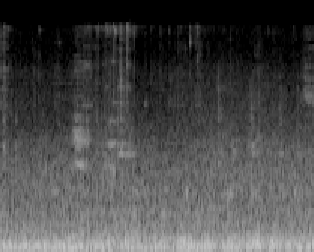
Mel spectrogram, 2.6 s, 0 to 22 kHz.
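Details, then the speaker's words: 2006 Pontiac G6 driving after wheel hub bearing replacement: steady low road rumble, previous loud humming gone; wind-like noise from a metal piece not fully welded, popping blamed on needed alignment; bearing sounds healthy. "That sound you're hearing, like wind coming in, that's from this metal piece. Need to be welded in all the way, but whole lot quieter."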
